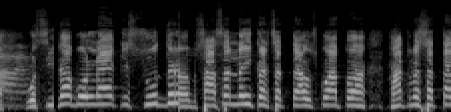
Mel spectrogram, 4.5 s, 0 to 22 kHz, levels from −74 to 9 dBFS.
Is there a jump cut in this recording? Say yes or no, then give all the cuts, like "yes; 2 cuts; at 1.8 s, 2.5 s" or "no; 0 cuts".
yes; 1 cut; at 1.8 s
